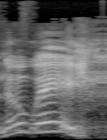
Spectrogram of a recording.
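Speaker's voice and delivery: high, loud exclamation breaking into laughter; gleeful refusal. Retold or imitated. Mom refusing to sit back down, gleeful refusal. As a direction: burst it out in high-pitched delight.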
